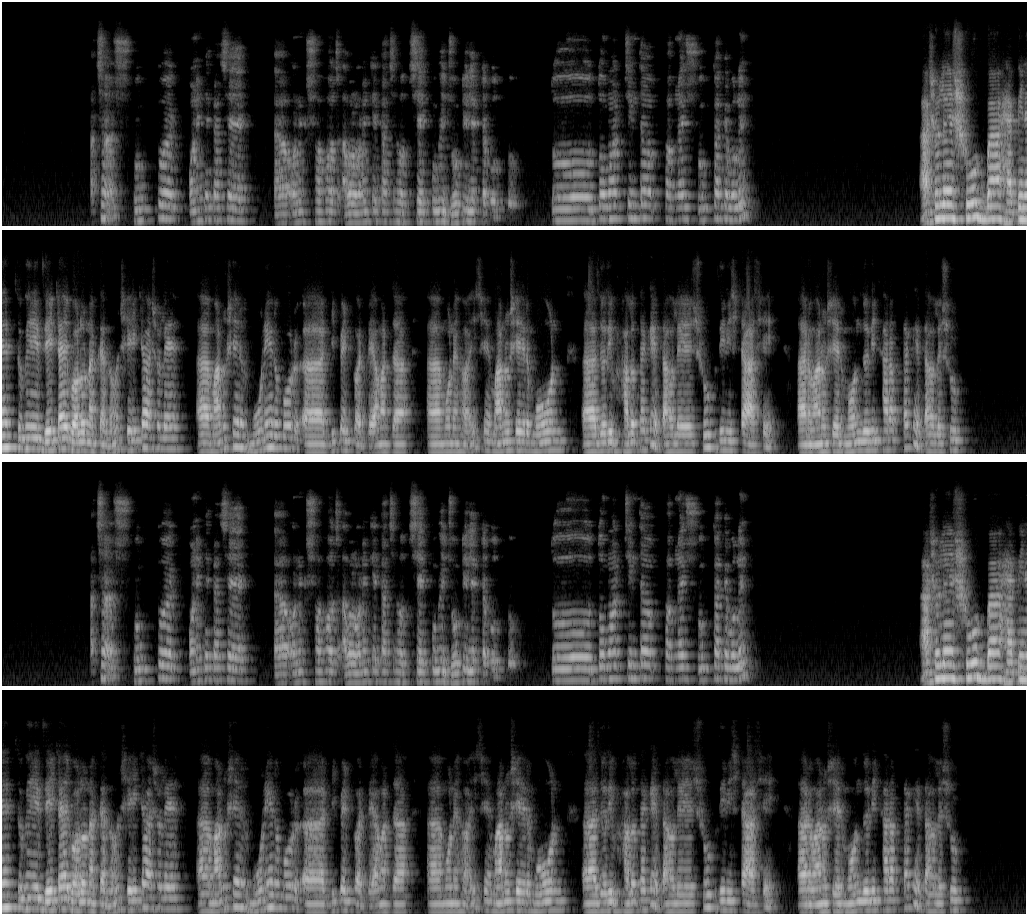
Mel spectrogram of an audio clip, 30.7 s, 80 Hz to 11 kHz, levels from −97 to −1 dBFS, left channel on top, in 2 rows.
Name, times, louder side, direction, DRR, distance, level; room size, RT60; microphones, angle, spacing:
voice 1, 1.3-3.6 4.1-7.7 8.2-11.2, right 1 dB, 10° right, -2 dB, 0.7 m, -38 dB
voice 2, 13.8-18.0 18.3-21.5 21.8-23.8 24.1-26.9 27.3-29.7, left 2 dB, 70° left, 5 dB, 0.6 m, -30 dB
2.9 x 2.4 x 2.7 m, 0.31 s
head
